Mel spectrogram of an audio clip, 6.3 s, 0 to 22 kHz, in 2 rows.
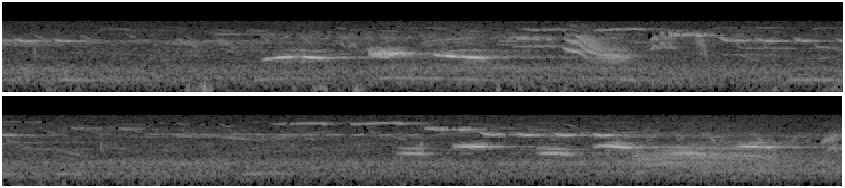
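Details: Garden blackbird in a valley dawn chorus on a bright, clear spring morning, 16th April, singing from 5am with no jet noise because planes were grounded by Icelandic volcanic dust: mellow fluted phrases in two bursts over dense, high chirping of other birds.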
